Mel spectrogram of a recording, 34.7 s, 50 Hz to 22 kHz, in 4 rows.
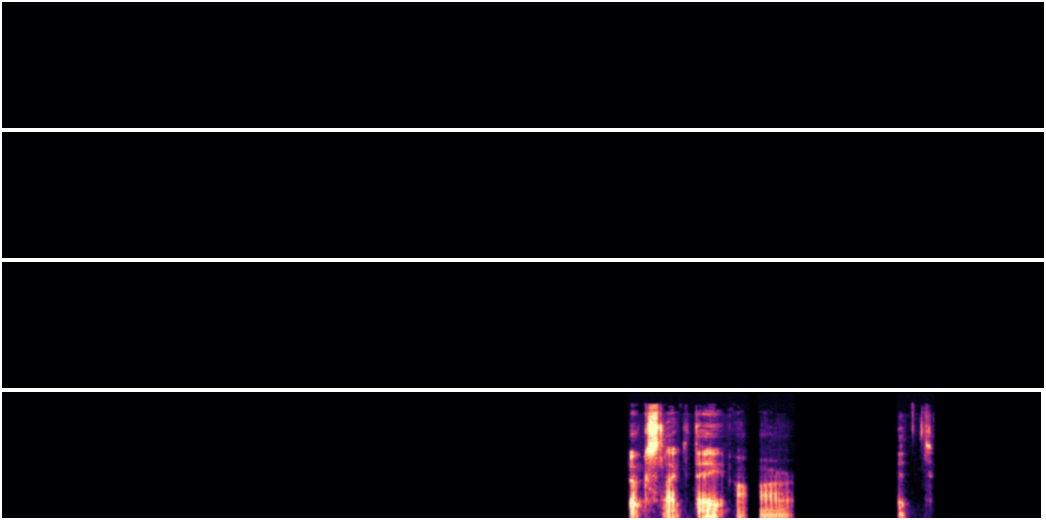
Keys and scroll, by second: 1.4 alt+shift+d, 1.7 ctrl+s, 26.6 q, 29.4 ctrl+s.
